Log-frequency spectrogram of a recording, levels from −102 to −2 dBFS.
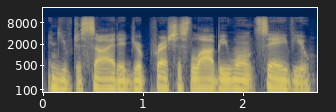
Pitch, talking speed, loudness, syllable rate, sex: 95 Hz, 195 wpm, -19 LUFS, 5.3 syllables/s, male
